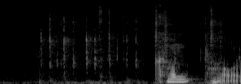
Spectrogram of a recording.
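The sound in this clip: Quick, irregular patter of light keystrokes from typing on a computer keyboard, with a voice speaking briefly near the end.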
